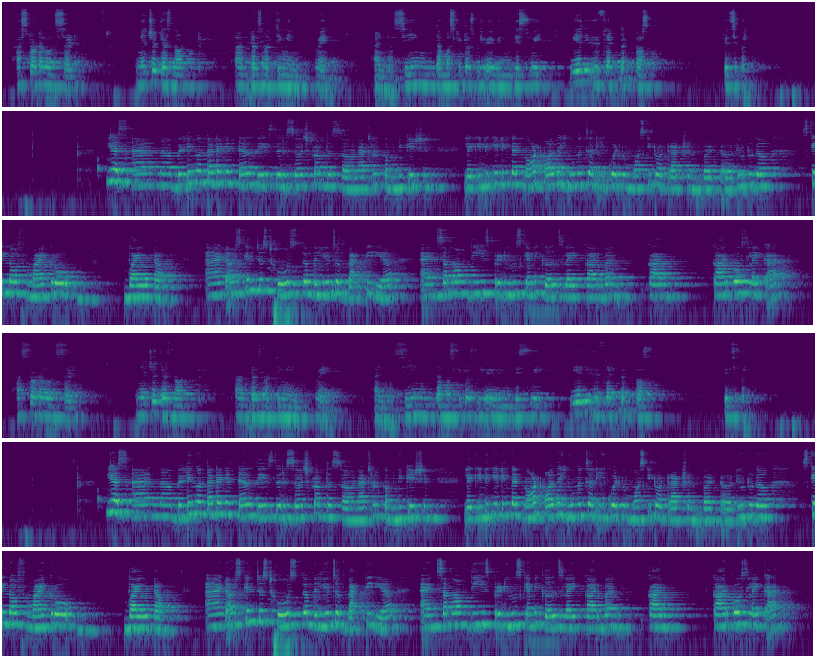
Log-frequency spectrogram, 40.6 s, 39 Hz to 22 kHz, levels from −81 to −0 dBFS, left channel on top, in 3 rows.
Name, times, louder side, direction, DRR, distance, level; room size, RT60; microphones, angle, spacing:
voice 1, 0.2-1.3 2.2-3.1 3.9-5.5 6.2-9.0 9.5-10.8 12.0-12.5 15.1-15.2, equal, 60° left, 5 dB, 2.9 m, -38 dB
voice 2, 15.3-20.8 21.3-26.6 27.0-28.5 29.1-29.8 30.5-33.6 34.1-37.4 37.9-38.3 38.9-40.0, right 1 dB, 30° right, 9 dB, 4.1 m, -31 dB
27.0 x 27.0 x 7.2 m, 1.0 s
head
